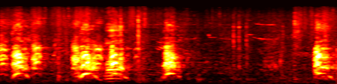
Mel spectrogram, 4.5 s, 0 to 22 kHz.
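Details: German Wirehaired Pointer Tyyne barks loudly in harsh, uneven bursts at a mechanical training bear at Koria hunting fair 2011, working from behind and dodging face-to-face to hold the bear in place.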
